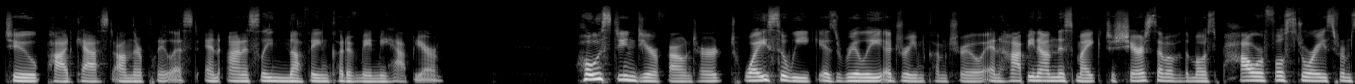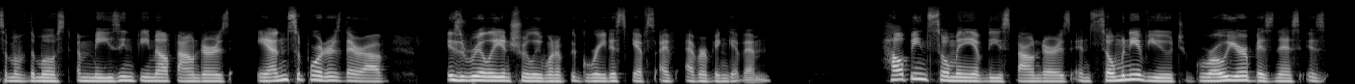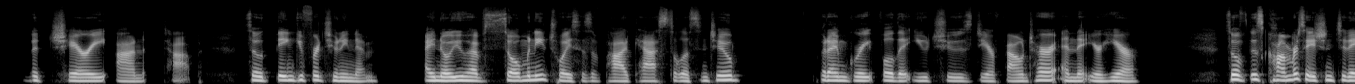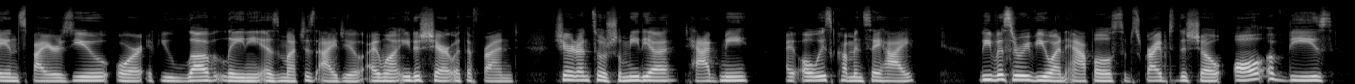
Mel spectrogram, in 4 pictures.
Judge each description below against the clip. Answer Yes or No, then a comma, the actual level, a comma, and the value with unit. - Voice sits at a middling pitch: Yes, medium, 165 Hz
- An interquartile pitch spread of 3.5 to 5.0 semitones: No, average, 2.9 semitones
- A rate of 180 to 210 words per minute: Yes, average, 185 wpm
